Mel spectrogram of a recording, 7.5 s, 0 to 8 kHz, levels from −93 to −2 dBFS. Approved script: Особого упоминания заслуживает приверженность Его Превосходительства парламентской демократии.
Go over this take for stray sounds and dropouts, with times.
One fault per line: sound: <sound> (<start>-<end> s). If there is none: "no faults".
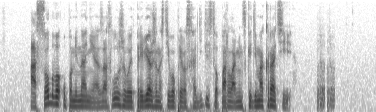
sound: laugh (6.3-6.7 s)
